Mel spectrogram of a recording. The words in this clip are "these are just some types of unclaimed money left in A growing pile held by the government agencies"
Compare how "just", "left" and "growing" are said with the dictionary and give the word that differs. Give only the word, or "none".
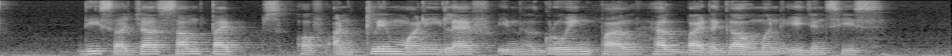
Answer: left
